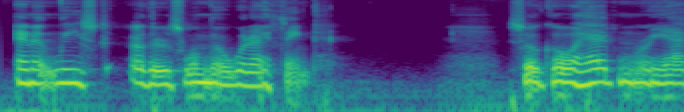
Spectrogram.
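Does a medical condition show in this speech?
Yes: cerebral palsy; wheelchair user.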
